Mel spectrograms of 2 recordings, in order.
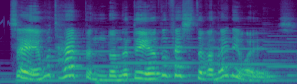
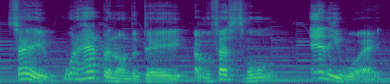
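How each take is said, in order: First: It is spoken with an Italian-sounding accent. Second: It is spoken without any put-on accent. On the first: "It's supposed to be Mexican, clearly. I think. And I'm and I'm making the Italian" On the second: "now it's just like one step away from being Christopher Walken. All it had to do was like add in the accent"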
